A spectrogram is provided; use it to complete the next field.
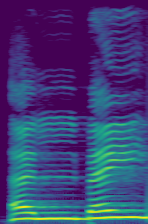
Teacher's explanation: Nah, kemudian al-nya ini alif lamnya alif lam qamariah. Karena alif lam menghadapi huruf qamariah yaitu ba, maka lam sukun dibaca jelas · Bay harfulin atau huruf lin karena ya sukun didahului fathah, maka dibacanya lembut.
